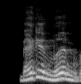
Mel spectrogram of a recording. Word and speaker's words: Meghan Lynn: I'm like, Meghan Lynn rhymes with For the Win.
